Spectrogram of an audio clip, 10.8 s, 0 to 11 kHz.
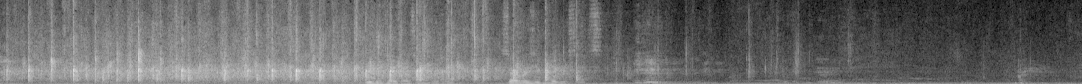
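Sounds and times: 
audience applause: 0:00.0 - 0:06.0
speech: 0:03.7 - 0:04.4, 0:05.1 - 0:06.7.

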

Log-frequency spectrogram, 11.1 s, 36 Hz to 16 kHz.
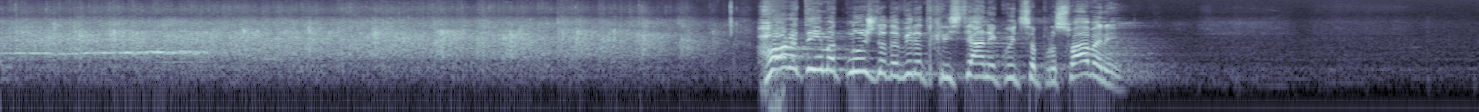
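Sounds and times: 
large audience applauding: 0:00.0 - 0:05.6
speech: 0:05.9 - 0:08.6.

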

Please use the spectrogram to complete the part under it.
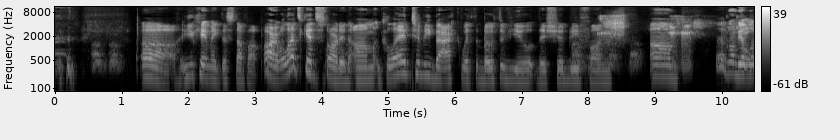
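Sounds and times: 
speech: 0:00.1 - 0:00.5, 0:01.3 - 0:10.4
dog barking and yipping excitedly: 0:00.5 - 0:01.1, 0:07.8 - 0:09.0.

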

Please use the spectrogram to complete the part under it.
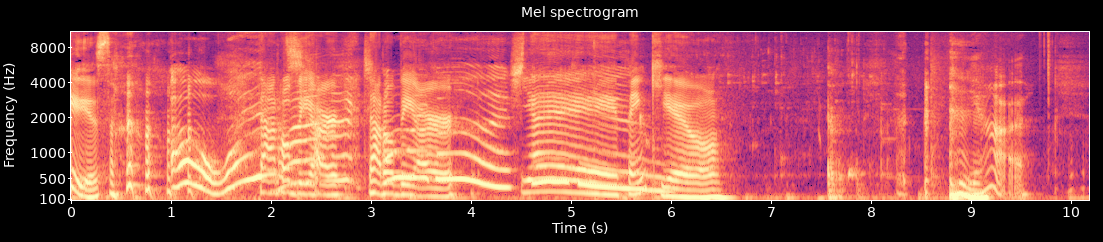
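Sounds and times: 
speech: 0:00.0 - 0:06.6, 0:07.6 - 0:07.8, 0:08.5 - 0:09.6
drink being poured into a glass: 0:05.6 - 0:08.5.

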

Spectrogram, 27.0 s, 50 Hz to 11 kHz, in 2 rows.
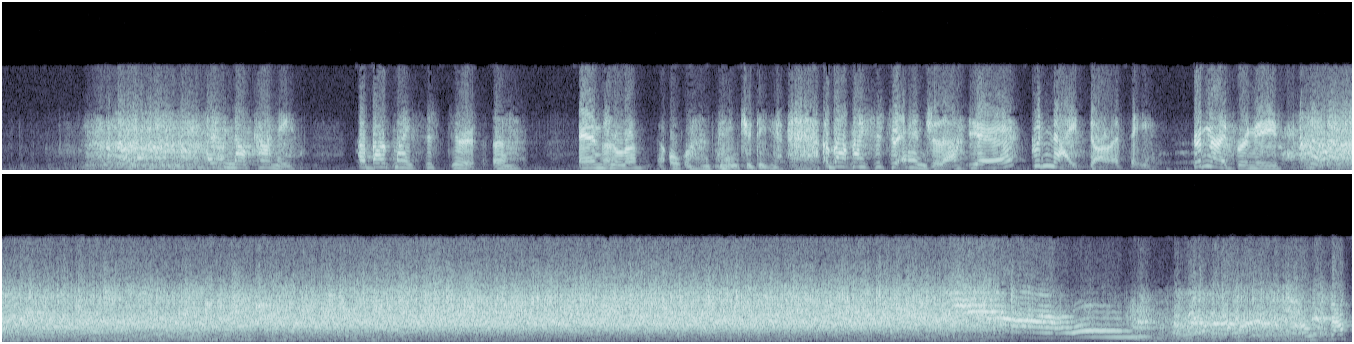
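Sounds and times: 
steady broadband noise: 0:00.0 - 0:27.0
laughter: 0:00.8 - 0:02.3, 0:12.8 - 0:22.5, 0:24.7 - 0:27.0
speech: 0:02.3 - 0:03.0, 0:03.6 - 0:13.4
cat meowing: 0:22.9 - 0:24.8.

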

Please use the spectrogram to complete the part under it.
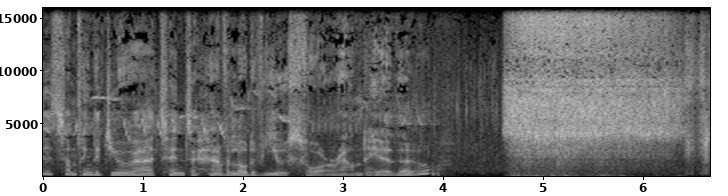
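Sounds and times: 
speech: 0:00.0 - 0:04.9
person imitating a snake's hiss: 0:04.6 - 0:06.6.

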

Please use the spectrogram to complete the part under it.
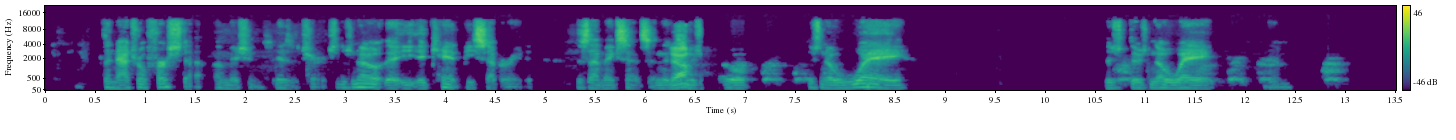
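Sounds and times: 
speech: 0:00.6 - 0:08.7, 0:10.6 - 0:12.5
dog barking and yelping: 0:07.1 - 0:07.7, 0:10.7 - 0:11.0, 0:11.6 - 0:13.1.

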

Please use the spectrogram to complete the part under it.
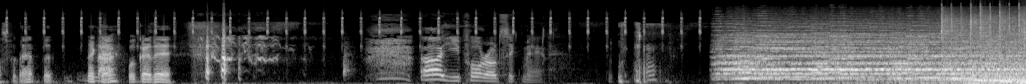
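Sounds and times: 
speech: 0:00.0 - 0:02.2, 0:04.2 - 0:09.4
clock ticking in crisp bright clicks: 0:00.0 - 0:07.1
short burst of laughter: 0:02.0 - 0:03.0.

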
